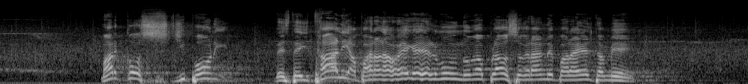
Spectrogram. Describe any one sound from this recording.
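A man sings into a microphone in a large hall.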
